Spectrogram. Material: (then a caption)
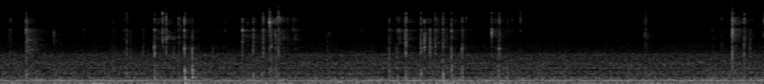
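Soap. A thin, solid white bar-soap slab held in the hand is carved and scraped with a metal craft knife, and flakes fall onto soap shavings below. Many small, crisp, bright scraping ticks and clicks come in irregular bursts over a steady low hum.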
